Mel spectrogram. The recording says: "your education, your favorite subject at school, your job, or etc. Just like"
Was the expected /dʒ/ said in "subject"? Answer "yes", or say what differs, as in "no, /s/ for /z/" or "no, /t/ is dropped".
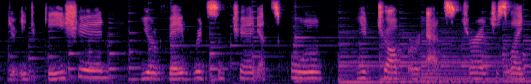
no, /tʃ/ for /dʒ/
